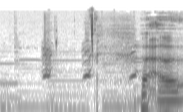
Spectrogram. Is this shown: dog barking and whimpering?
yes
